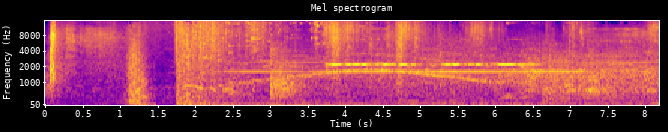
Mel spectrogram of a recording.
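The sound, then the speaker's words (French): A continuous high-pitched whistling alarm, likely from a Eurobank branch in Greece that was blown up and whose alarm has not been stopped, holds a thin, steady tone for several seconds over a bed of outdoor street noise. “Une sifflante derrière, une sifflante permanente, c'est sans doute un signal d'alarme de cette banque qui n'a pas été arrêtée depuis que cette banque a sauté.”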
